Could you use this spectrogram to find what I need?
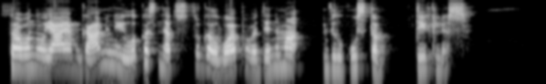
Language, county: Lithuanian, Panevėžys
